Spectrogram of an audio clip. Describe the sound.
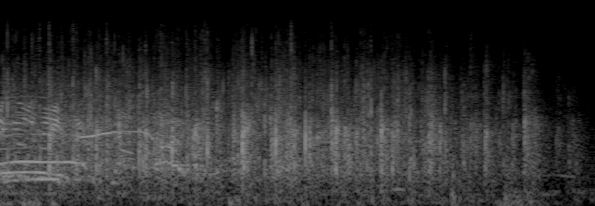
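Audience applause: a dense, steady patter of many hands clapping for several seconds, with a few raised voices at the start, gradually thinning out toward the end.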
